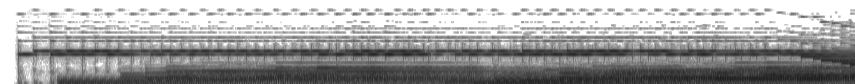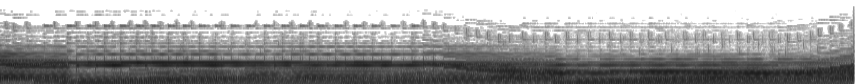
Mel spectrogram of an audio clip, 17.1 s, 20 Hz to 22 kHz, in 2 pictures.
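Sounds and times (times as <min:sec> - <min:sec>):
nature music: 0:00.7 - 0:17.0.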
